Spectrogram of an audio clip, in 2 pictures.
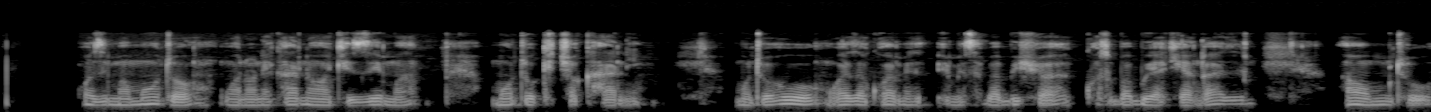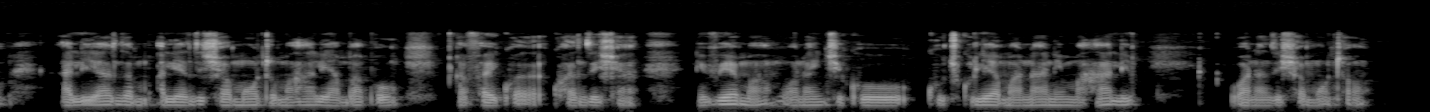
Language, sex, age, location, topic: Swahili, male, 25-35, Kisumu, health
